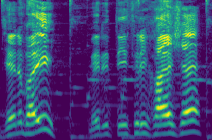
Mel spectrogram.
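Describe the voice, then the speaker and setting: Male actor as a high-pitched, downtrodden worker, excitable, light music. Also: normal speed, lightly acted. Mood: eager. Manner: nervous then defiant, exclaiming. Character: downtrodden young kiln worker, put-upon. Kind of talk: comedy sketch acting.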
